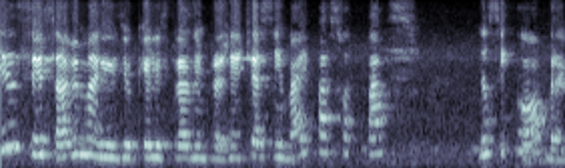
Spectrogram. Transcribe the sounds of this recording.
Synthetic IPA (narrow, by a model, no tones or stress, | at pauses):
isĩsabɪmaɾĩzɪʊkɪelɪst̪ɾazẽj̃pɾɐʒẽt͡ʃɪɛasĩvajpasʊap̚asʊ̥ | nɐ̃w̃sɪkɔbɾɐ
